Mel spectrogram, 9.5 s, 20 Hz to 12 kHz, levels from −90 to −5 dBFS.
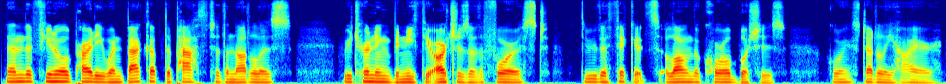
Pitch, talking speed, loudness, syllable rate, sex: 115 Hz, 185 wpm, -21 LUFS, 5.7 syllables/s, male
